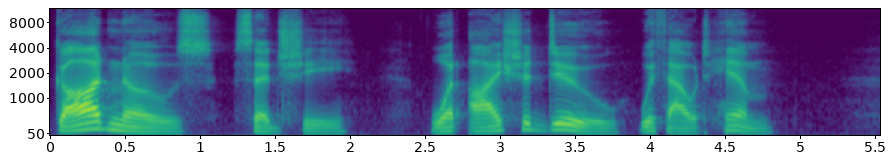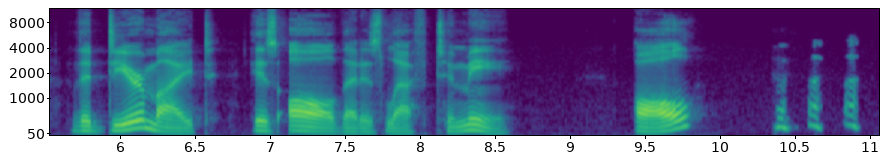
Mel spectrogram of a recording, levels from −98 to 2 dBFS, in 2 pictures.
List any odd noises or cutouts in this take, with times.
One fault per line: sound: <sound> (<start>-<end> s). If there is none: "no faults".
sound: laugh (10.3-11.0 s)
